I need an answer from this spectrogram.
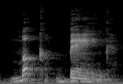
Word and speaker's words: mukbang: Now you have a mukbang.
